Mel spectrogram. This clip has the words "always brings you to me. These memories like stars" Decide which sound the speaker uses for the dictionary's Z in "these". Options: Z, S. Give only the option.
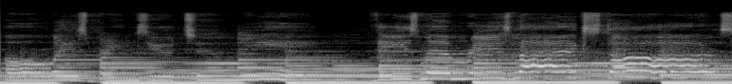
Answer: Z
